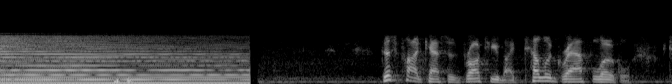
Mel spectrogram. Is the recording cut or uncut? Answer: cut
